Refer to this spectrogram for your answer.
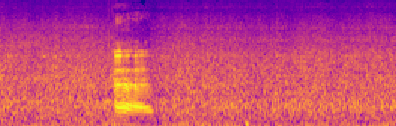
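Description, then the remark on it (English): A sheriff's car whooshes past in a quick swell lasting under a second, its tone dipping slightly as it goes, over a steady rumble of wind and road noise. “Ooh, sheriff's car just blew past me.”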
